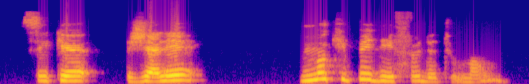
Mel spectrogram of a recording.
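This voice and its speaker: A woman with a Quebec accent speaks at a very slow pace, her fairly high pitch showing ordinary pitch variation. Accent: Québécois. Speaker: ultra trail runner, coach. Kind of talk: podcast interview answer.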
